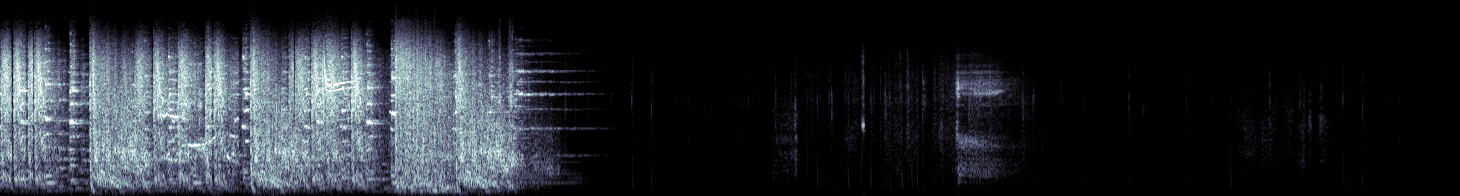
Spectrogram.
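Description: A gun battle: repeated rifle shots over a loud orchestral film score, which ends on a held chord about eleven seconds in. After that it is much quieter, with only a few faint sounds.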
